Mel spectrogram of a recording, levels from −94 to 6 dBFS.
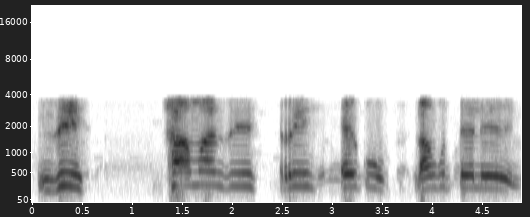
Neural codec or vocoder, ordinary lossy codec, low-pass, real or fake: none; none; 3.6 kHz; real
